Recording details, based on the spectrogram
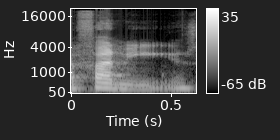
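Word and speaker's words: funi: I mean that's how but it's spelled uh funny. It's spelled f u n I mean Oh, I see. Funny. Just like that.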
